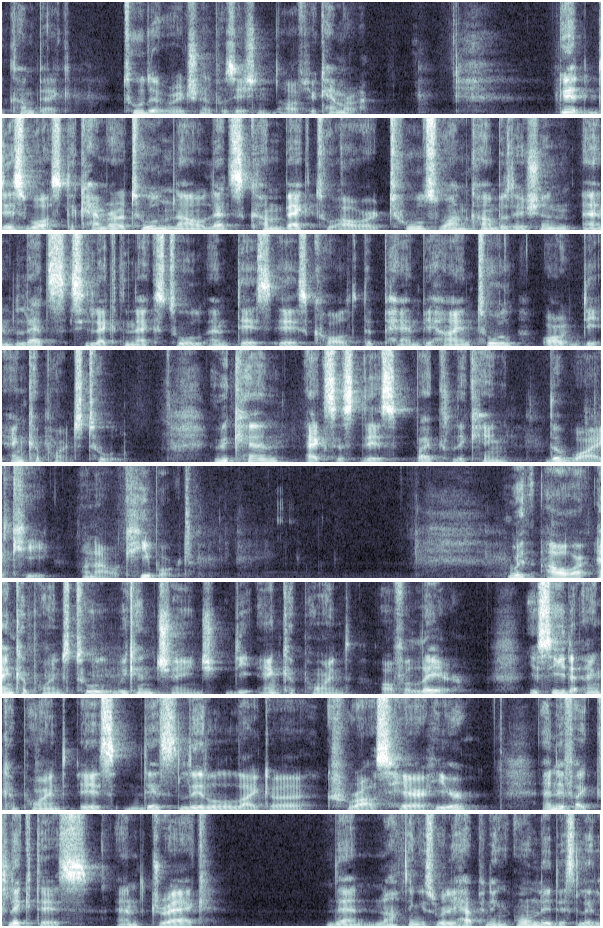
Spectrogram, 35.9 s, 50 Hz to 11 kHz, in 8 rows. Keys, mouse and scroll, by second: 6.9 click, 17.9 y, 26.7-28.5 scroll up 1, 32.2-35.9 drag.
